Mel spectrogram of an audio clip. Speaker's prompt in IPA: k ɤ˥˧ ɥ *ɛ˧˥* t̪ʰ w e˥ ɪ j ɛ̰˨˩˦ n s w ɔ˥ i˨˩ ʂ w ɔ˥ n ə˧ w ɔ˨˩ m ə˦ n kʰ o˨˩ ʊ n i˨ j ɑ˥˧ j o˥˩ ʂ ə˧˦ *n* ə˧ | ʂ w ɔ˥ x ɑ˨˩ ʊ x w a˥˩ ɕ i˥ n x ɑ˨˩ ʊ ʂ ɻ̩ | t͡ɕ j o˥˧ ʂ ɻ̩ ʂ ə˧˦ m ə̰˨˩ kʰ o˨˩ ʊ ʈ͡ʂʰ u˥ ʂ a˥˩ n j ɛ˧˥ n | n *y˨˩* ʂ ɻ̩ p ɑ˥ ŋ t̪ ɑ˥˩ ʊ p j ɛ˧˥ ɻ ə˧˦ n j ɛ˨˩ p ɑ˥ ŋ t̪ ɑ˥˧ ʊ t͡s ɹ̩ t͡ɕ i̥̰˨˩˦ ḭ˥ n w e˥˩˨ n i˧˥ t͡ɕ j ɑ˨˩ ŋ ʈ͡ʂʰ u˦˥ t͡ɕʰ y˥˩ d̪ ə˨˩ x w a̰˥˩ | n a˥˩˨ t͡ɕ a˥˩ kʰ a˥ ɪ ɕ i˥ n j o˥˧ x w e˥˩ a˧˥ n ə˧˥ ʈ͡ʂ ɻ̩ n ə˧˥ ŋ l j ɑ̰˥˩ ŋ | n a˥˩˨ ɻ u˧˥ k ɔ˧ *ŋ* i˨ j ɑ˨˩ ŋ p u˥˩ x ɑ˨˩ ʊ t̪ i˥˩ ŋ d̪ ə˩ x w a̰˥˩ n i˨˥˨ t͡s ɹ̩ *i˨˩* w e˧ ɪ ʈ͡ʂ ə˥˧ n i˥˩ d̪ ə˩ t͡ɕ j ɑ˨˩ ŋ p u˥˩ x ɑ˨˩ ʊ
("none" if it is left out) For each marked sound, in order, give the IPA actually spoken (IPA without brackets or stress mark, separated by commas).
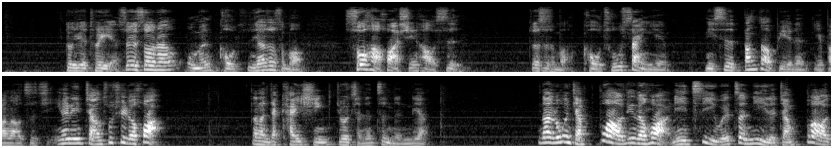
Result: ɛ˥˩, m, i˨˩, n, i˨˩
